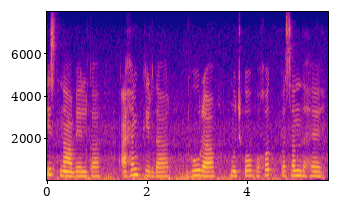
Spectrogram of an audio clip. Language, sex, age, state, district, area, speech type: Urdu, female, 18-30, Delhi, South Delhi, rural, spontaneous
